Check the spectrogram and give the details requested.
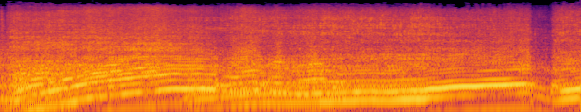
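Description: Demolition derby minivan engine revving hard: the pitch climbs steeply in the first second, then keeps rising slowly while held high. Near the end it drops briefly and climbs again.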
